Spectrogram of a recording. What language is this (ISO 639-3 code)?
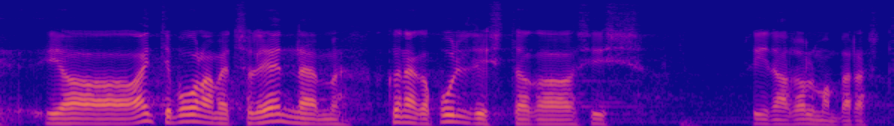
est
